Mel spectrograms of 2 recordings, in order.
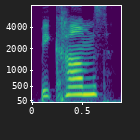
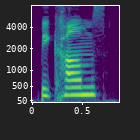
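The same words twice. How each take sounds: Both takes have the same delivery.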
